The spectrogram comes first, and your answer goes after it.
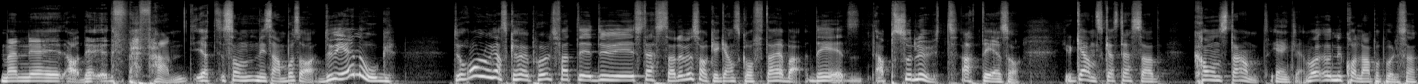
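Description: A man with a high pitch sounds animated, with lively intonation. He keeps a moderate pace and very even loudness. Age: 30s. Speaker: podcast host. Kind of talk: casual chat. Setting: Discord voice call.

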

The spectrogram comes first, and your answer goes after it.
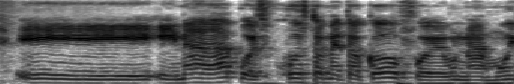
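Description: A man talks at a very slow pace, his intonation fairly even throughout. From Chile. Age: 40s. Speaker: journalist and author. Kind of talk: interview.

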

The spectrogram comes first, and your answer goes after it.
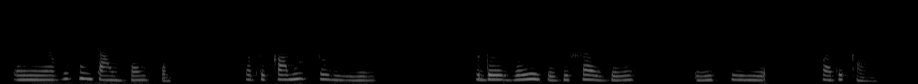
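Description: A woman speaks at a very slow pace and medium pitch, somewhat breathy. Her intonation is fairly even, with long, frequent pauses. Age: 30s. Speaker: evangelical podcaster. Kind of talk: devotional talk.

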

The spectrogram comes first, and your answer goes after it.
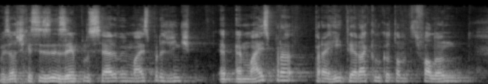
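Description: This male speaker has a rather high voice with some breathiness to it. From Brazil, interior of Paraná. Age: 30s. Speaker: actor and singer. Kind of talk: casual chat.

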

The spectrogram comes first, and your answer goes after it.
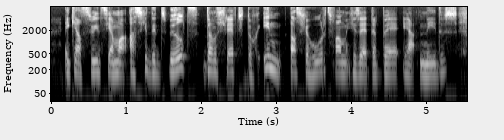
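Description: A dark, mellow tone with ordinary pitch variation carries this voice, which runs with hardly any pauses. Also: woman, very deep, low pitch for a woman, moderate pace. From Limburg, Belgium. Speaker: radio presenter and station manager. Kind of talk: interview conversation.

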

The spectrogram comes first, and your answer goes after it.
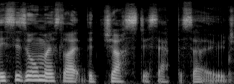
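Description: With a British accent, a woman talks in an animated tone at a fairly slow pace and a fairly low pitch, the sound dry and close with no echo. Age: 30s. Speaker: true crime podcast co-host. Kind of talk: casual chat. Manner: animated, laughing often.

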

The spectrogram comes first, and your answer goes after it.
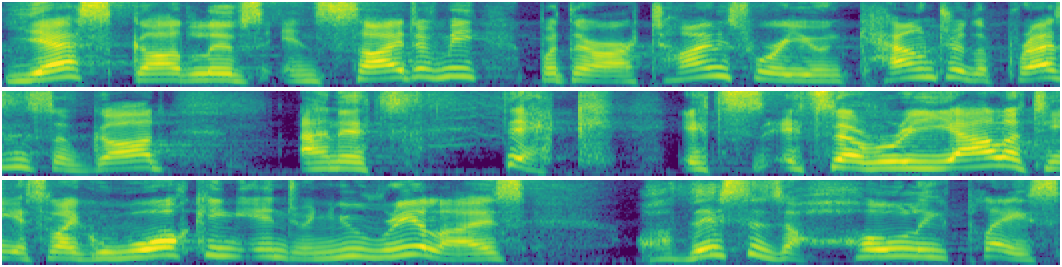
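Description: An Irish accent with ordinary pitch variation. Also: man, high pitch for a man, moderate pace, very clean recording, silent background. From Ireland. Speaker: pastor. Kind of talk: sermon. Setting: church.

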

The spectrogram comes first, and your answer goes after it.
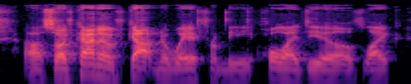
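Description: A man with a plain, everyday voice at medium pitch is heard in a very clean recording with a silent background. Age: 20s. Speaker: powerlifter and powerlifting coach. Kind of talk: casual interview.

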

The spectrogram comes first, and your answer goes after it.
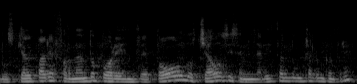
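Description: A man's fairly high-pitched voice with ordinary pitch variation, plus audible room echo. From Mexico, Chihuahua. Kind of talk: interview testimony. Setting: at his home.

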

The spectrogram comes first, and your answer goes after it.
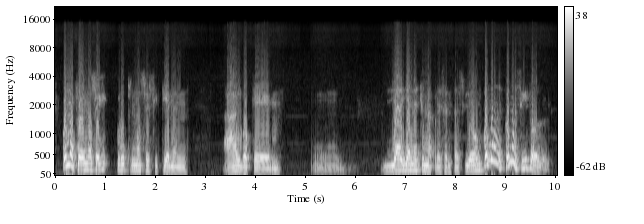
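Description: A man at medium pitch with lively intonation, very slow delivery and long, frequent pauses. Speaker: podcast co-host. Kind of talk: casual chat.

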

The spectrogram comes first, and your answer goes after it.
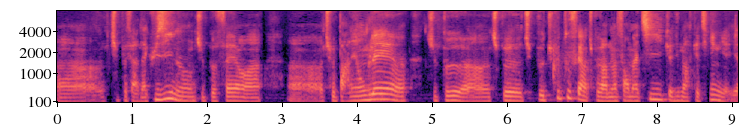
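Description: A man speaks in a normal speaking voice at a moderate pace. His pitch is medium, with ordinary variation. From France. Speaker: digital nomad and IT security entrepreneur. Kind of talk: casual interview.

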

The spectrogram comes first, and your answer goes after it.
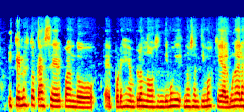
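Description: Recorded dry and close with no echo, a woman speaks at a moderate pace with a medium pitch, a dark, mellow tone, a somewhat breathy quality and monotone, flat intonation. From Latin America. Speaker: psychologist and life coach, podcast host. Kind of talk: interview.

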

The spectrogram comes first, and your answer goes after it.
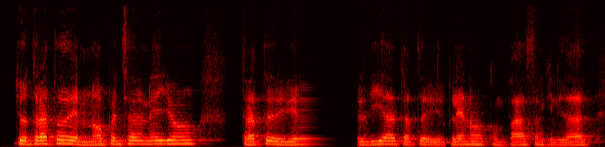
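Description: This man has an ordinary speaking voice, pitched fairly high. He talks at a moderate pace with fairly even intonation. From Mexico, Mexicali, Baja California. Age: 30s. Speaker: photographer. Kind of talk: interview. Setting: video call.

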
